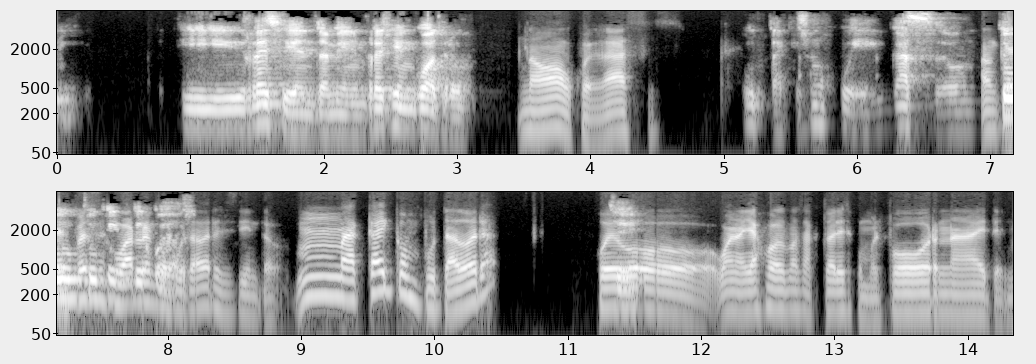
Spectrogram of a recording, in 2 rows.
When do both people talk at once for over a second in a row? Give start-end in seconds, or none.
6.9-8.2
